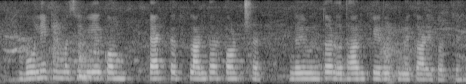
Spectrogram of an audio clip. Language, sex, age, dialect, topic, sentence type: Hindi, female, 18-24, Kanauji Braj Bhasha, agriculture, statement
